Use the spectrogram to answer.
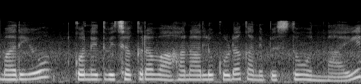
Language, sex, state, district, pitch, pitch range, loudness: Telugu, female, Telangana, Hyderabad, 225 Hz, 215-235 Hz, -16 LUFS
